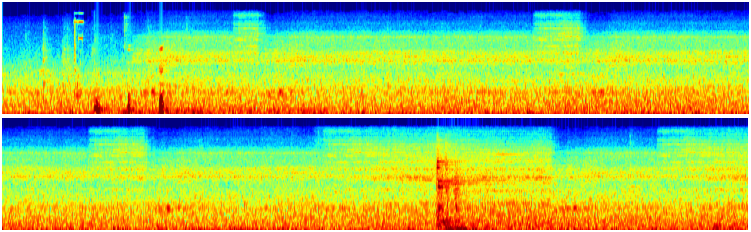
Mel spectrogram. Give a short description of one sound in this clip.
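A power grinder whirs and grinds steadily against metal.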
